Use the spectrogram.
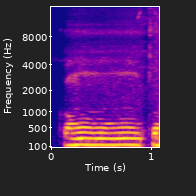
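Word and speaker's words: كنتم: Bacanya jangan sampai kum sing dawa apa nih? Seolah-olah ada wawune kung lagi ngono. Tetapi apa? Kuntum.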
